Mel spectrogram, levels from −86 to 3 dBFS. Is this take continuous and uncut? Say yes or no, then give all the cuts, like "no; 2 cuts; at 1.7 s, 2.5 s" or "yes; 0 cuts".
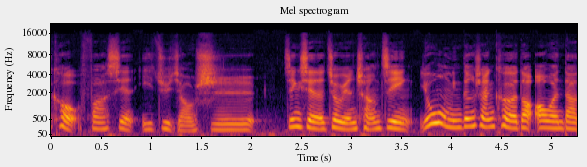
yes; 0 cuts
